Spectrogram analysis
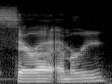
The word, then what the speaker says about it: Sarah Emory: I think I I pronounced your name wrong last time because I thought it was like one word, but it's Sarah Emory, right?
